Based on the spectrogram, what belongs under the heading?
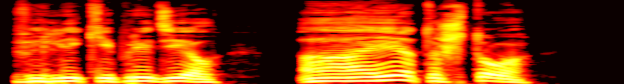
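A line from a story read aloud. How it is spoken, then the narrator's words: Moan, lying face down. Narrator (Russian): простонала лежащая ничком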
